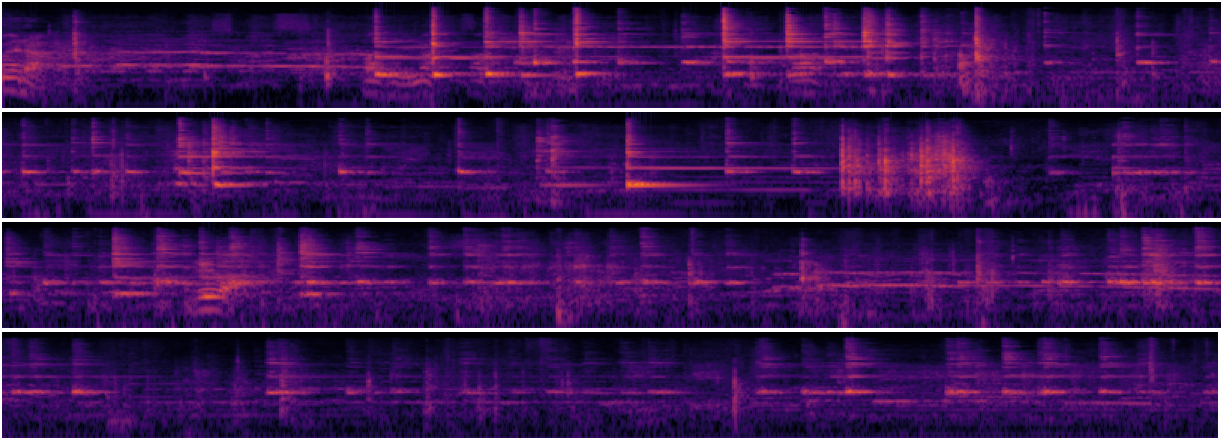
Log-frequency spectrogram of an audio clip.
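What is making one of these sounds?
A shovel scrapes and knocks across a wet floor.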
